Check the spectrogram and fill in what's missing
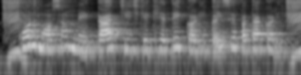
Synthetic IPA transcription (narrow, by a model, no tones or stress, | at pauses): konmɔsəmːekat͡ʃid͡ʒkekʰet̪ikəɾikəjsepət̪akəɾi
